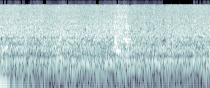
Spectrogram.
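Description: Tomato pieces sizzle and hiss steadily in a hot frying pan, with a continuous bright spattering texture and no talking.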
